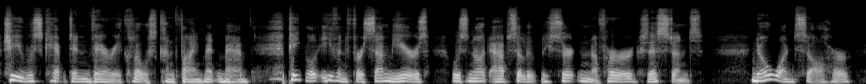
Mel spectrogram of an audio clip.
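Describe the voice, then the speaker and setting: An older country innkeeper, as an audiobook reader puts him on, leans in to share gossip in rustic, confiding speech. His voice is dark and husky, recorded dry and close. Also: medium pitch, expressive, moderate pace, dry recording. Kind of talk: audiobook character reading.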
